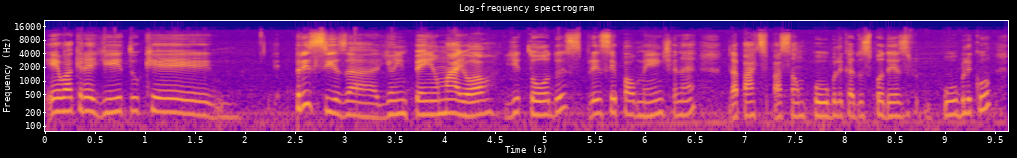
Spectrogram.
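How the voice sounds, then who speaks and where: A woman from the interior of Bahia, Brazil, raised in Salvador, gives spontaneous personal testimony in a street interview on a small stage in an outdoor public square. She is a community leader and church president with a Bahian accent, speaking in a lowish, steady voice at a measured pace. The outdoor TV recording carries street ambience and slight background noise.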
